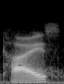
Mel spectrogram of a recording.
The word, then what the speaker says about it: Keyes: He pronounced it Keyes, looks like Keys, and the name of his firm is Prairie Land Surveying.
